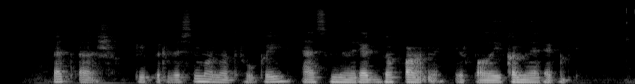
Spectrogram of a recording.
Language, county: Lithuanian, Utena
